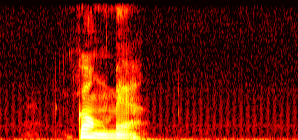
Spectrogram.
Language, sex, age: Norwegian, female, 49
